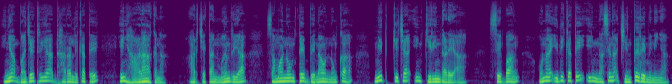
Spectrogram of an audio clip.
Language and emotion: Santali, fearful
